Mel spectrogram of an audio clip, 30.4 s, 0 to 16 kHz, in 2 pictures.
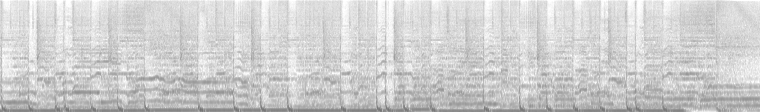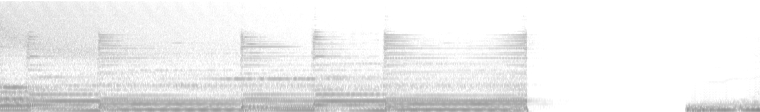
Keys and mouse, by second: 0.1-4.6 middle drag, 5.5-7.5 middle drag, 11.3-15.4 middle drag, 15.6-17.7 middle drag, 18.9-22.5 drag, 22.5-24.6 middle drag, 23.1-24.6 drag, 24.9-28.0 middle drag, 26.1-28.0 drag.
